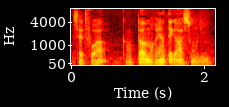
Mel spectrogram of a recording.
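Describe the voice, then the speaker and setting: A man narrating a storybook in a measured, scripted audiobook delivery. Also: deep voice, expressive, slight background noise.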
